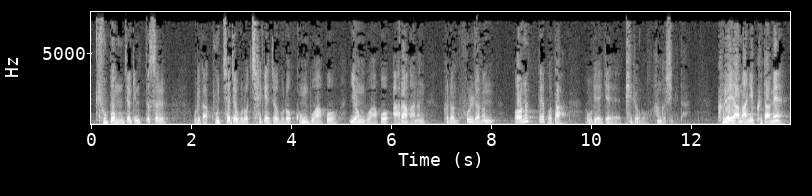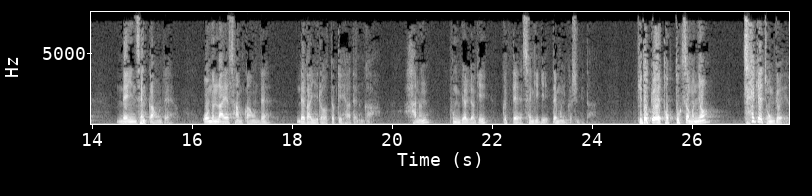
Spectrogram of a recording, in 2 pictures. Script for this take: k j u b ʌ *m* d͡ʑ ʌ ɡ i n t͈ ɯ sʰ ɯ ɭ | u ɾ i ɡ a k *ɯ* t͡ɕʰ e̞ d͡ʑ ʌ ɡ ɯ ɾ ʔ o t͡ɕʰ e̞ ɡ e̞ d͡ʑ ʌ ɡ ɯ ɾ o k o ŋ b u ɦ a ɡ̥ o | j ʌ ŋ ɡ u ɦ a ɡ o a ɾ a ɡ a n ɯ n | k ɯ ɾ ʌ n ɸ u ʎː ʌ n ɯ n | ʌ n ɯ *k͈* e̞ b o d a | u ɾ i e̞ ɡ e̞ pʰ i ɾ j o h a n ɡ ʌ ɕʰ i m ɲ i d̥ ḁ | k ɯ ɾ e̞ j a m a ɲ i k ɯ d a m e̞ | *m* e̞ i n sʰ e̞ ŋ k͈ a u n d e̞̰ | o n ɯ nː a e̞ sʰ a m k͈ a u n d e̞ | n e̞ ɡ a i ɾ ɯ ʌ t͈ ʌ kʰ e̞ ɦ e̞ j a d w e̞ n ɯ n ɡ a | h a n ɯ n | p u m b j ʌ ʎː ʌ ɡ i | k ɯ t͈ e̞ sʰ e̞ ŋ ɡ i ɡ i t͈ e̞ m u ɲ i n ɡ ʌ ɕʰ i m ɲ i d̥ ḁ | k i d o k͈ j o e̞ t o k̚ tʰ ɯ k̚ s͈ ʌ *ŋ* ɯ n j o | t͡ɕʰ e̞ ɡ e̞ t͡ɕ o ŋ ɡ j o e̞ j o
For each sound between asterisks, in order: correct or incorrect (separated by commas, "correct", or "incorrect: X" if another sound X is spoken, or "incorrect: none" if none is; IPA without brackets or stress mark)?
correct, incorrect: u, incorrect: t͈, incorrect: n, correct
